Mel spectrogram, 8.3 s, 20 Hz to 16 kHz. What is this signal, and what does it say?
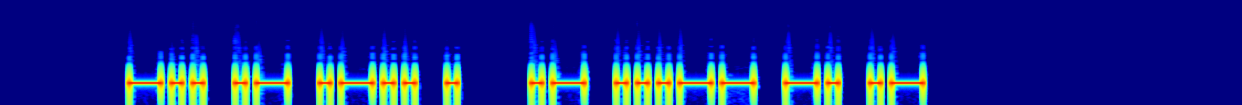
Morse code, heard as a keyed tone, about 17 wpm, 700 Hz. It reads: DALE A3NA
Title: CWT Exchange 17wpm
